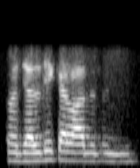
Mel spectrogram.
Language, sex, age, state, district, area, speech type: Urdu, male, 18-30, Bihar, Gaya, rural, conversation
